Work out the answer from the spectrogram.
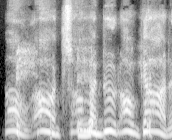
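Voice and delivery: high, frantic yelp of a guard whose boot is on fire; shrieking guard stamping at a burning boot; panicked guard. Acted.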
